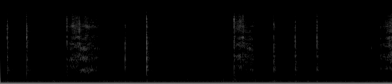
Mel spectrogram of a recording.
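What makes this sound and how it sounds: A thin metal pick or needle scratches along the top edge of a long, flat, solid wooden yardstick while fingertips steady the ruler. Quiet, bright, rasping strokes come in quick short flicks mixed with a few longer drawn-out scrapes over a low, soft background rumble.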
